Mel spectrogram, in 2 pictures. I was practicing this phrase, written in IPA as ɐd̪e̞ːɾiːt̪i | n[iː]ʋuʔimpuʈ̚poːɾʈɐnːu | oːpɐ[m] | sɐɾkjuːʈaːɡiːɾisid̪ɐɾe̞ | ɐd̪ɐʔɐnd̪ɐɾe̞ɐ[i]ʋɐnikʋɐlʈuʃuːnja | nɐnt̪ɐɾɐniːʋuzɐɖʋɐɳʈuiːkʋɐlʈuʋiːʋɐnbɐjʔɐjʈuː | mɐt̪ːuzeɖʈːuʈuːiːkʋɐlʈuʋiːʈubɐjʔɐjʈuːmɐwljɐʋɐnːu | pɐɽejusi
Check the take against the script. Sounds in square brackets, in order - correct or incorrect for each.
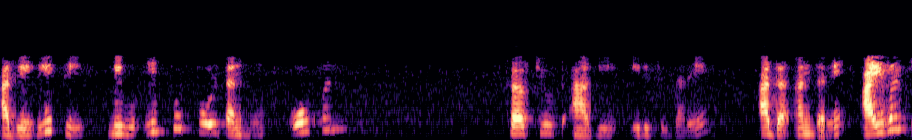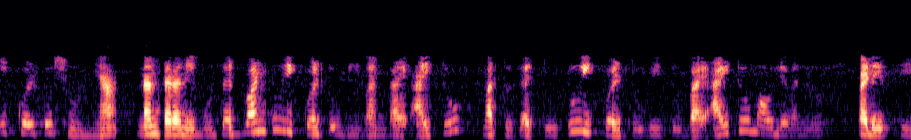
correct, incorrect: n, incorrect: j

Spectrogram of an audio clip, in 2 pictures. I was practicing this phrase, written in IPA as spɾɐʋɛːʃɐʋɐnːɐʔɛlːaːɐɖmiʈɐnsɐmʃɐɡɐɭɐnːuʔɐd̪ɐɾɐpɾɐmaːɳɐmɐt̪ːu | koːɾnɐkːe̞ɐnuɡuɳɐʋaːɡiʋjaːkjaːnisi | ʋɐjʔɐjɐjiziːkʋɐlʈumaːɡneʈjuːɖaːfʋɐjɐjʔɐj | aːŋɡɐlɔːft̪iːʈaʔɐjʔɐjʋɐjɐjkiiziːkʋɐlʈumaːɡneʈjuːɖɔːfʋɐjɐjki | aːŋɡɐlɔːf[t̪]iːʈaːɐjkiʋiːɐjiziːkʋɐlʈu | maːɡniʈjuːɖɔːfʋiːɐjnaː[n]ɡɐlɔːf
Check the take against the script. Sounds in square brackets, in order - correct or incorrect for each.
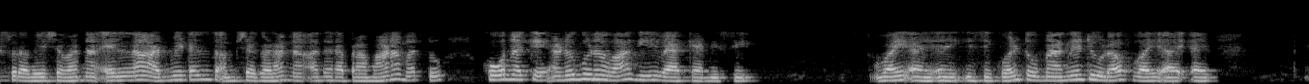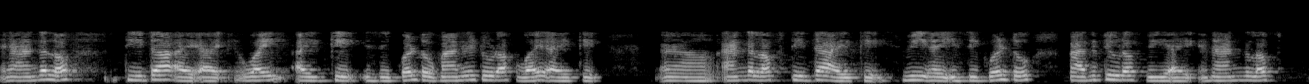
correct, incorrect: ŋ

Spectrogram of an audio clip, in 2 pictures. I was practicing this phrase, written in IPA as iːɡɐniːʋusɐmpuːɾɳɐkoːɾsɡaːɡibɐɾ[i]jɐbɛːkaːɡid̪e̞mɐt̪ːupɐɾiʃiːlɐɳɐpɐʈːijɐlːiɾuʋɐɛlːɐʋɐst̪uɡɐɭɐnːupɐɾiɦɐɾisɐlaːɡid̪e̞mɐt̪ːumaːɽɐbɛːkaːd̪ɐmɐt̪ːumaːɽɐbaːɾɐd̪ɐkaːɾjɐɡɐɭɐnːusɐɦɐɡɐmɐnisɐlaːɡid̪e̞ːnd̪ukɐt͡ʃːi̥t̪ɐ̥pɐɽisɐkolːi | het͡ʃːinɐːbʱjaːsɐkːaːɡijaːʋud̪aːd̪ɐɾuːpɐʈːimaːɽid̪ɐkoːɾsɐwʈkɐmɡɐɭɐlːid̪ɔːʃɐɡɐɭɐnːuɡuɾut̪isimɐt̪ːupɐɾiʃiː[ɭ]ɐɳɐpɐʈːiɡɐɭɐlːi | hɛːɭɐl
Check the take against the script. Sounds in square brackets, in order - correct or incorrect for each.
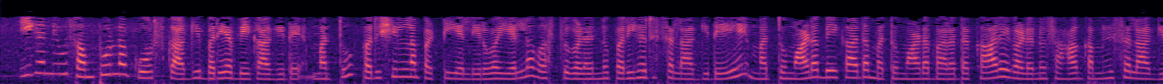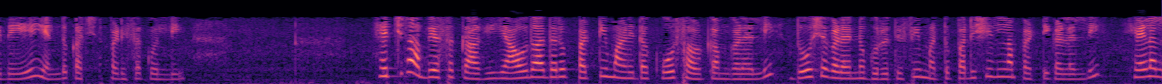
incorrect: ɛ, incorrect: l

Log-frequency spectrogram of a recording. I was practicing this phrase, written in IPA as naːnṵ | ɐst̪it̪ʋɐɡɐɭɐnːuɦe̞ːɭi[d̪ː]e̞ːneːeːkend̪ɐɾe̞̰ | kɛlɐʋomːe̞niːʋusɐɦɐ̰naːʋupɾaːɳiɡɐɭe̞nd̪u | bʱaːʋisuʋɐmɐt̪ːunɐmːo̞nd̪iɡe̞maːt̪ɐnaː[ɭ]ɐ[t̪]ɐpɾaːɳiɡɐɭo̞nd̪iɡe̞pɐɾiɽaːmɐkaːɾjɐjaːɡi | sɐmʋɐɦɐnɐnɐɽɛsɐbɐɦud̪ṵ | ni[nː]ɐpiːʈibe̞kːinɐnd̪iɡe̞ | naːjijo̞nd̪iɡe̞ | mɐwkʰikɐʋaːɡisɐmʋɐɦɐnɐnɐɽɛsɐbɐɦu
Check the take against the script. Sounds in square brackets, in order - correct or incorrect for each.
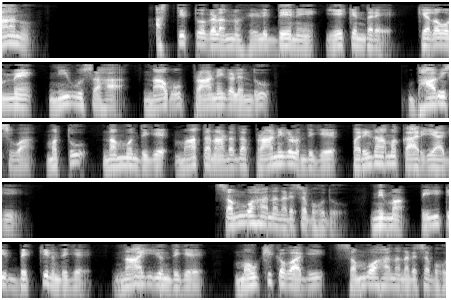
correct, incorrect: ɽ, incorrect: d̪, incorrect: mː

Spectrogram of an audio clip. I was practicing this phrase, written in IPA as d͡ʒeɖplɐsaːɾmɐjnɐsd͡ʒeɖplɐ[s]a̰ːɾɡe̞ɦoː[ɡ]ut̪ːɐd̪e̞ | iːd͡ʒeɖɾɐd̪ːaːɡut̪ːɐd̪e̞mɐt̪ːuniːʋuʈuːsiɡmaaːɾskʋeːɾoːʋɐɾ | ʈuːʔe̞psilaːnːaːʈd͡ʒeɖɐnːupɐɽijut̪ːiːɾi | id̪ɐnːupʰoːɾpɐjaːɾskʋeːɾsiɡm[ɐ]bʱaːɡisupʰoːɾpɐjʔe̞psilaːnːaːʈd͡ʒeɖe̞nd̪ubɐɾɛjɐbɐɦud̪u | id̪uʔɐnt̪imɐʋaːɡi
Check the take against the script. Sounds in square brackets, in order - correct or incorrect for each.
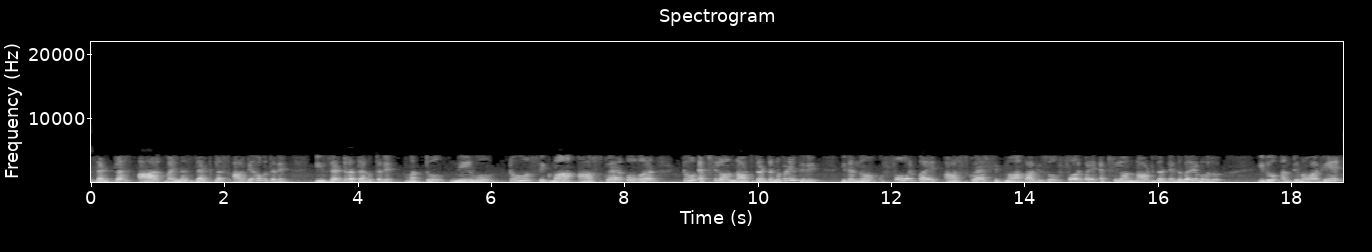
correct, correct, incorrect: a

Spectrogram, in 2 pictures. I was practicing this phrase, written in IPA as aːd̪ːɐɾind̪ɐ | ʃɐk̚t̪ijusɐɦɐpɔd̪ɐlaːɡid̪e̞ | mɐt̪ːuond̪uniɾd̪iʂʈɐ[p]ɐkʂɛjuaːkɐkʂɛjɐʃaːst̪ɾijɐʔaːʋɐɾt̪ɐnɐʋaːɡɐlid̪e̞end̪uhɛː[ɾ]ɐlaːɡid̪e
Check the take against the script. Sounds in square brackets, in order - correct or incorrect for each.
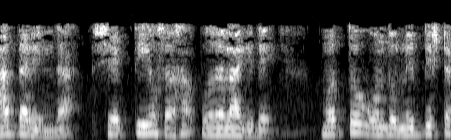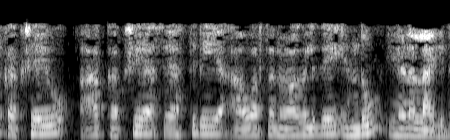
incorrect: k, incorrect: ɭ

